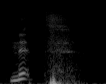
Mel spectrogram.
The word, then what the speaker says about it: knit: you can notice here the K is silent k because when we have K and N at the beginning kit knit as a verb to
